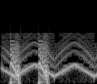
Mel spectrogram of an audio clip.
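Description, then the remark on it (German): Pac-Man arcade game sounds from someone playing the game: a buzzy electronic tone swoops up and down in a steady wail, with two quick chirpy blips at the start. Fairly loud, with no talking. “Zurück in die Uhrzeiten des Internets, zurück zu Pac-Man.”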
